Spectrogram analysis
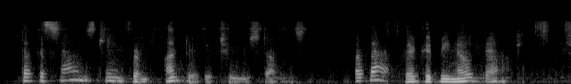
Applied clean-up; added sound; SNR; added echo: neural separator model SepFormer DNS4.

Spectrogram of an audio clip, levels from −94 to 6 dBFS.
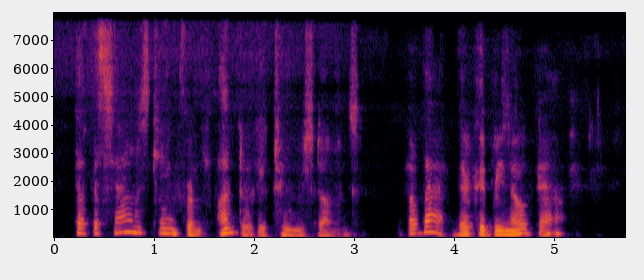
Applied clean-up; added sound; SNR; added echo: neural mask model Resemble Enhance denoiser.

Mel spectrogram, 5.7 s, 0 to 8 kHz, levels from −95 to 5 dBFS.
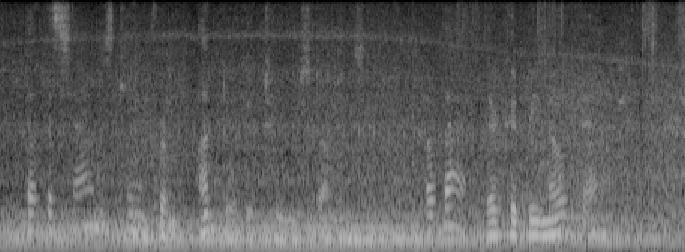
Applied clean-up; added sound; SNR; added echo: none; Truck; -2 dB; none.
